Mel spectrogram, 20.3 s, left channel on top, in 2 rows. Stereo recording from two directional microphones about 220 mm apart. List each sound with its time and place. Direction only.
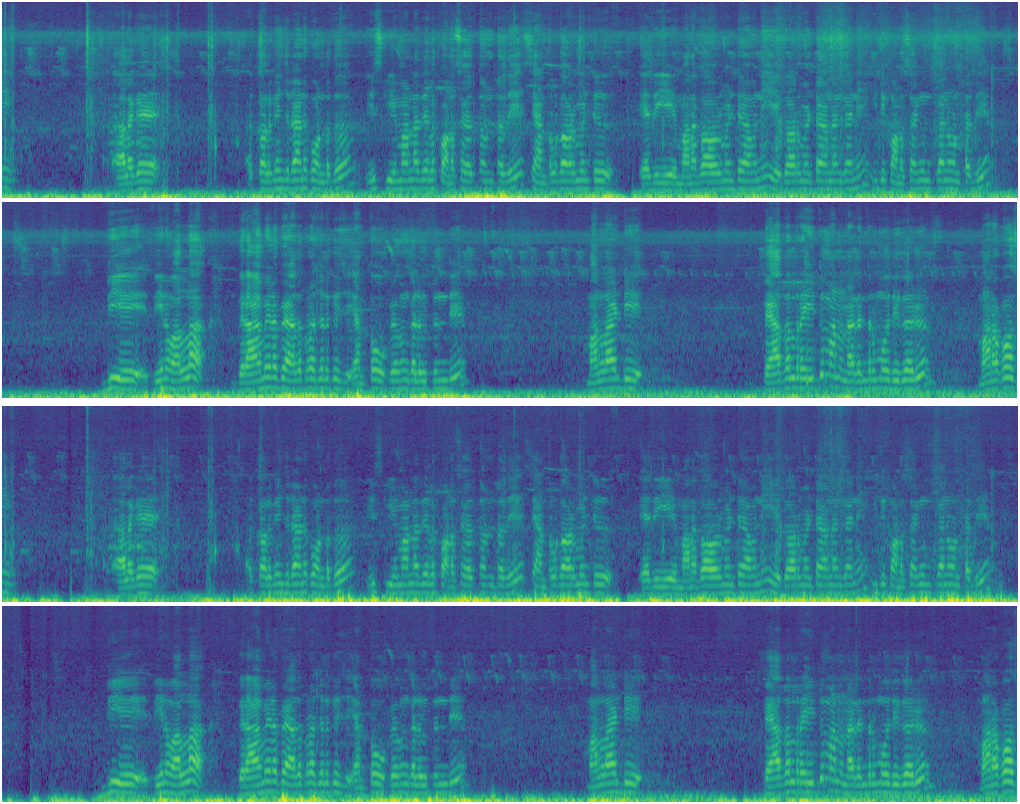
1.1 s speech: 15° left (ahead or behind)
2.1 s horse: 40° right (ahead or behind)
2.6 s speech: 15° left (ahead or behind)
11.2 s speech: 15° left (ahead or behind)
16.0 s speech: 15° left (ahead or behind)
17.7 s speech: 15° left (ahead or behind)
